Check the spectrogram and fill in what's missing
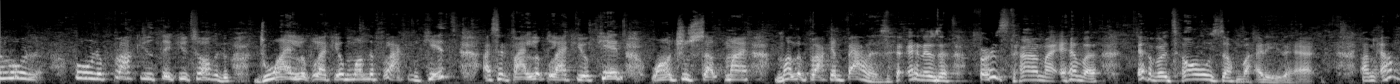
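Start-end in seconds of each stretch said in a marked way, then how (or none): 0.0-8.9 high-pitched indignant tirade, not shouted; heated retold comeback at talking volume; retold upset outburst. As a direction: re-enact telling off an opponent. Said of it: "he got me so upset that I screamed".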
